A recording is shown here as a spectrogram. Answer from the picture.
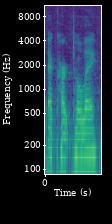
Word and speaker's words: Eckhart Tolle: needed to start reading I'm gonna get his name wrong is it Eckhart Tolle yeah exactly okay because I've developed in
